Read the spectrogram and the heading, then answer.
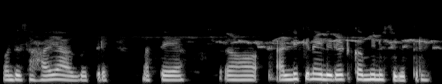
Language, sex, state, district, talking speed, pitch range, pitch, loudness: Kannada, female, Karnataka, Dharwad, 175 wpm, 205-225 Hz, 210 Hz, -17 LUFS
